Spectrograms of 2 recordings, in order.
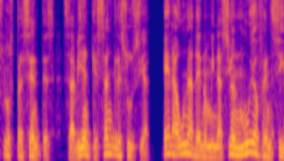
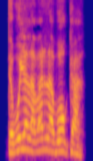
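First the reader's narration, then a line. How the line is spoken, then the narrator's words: Shouted. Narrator (Spanish): gritó Ron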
